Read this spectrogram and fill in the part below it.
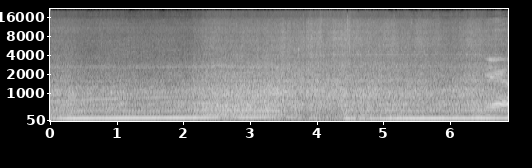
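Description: A Jaguar S-Type with a 3.4 litre twin cam engine in show condition roars steadily and loudly nearby, holding a sustained low drone that dips briefly before rising again.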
